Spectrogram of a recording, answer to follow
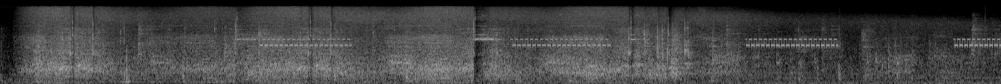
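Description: Mobile phone ringing: four long electronic rings, each two high tones sounded together, about two seconds apart. Under them the steady whoosh of a rowing machine's air flywheel, which eases off near the end.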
